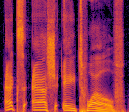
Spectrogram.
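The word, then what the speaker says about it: X Æ A-12: on the podcast that the kids name is pronounced x-ash a12 it is x and then i should that's the greek a e yeah and then a dash 12.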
